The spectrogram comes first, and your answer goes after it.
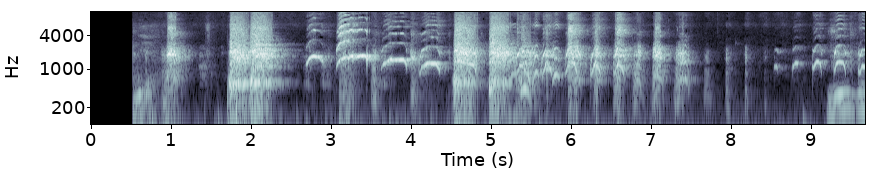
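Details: Three 16-day-old Hokkaido dog puppies, a brindle female, a brindle male and a red female, give rapid high squeals and short arched whines, with bursts of sharper yelps packed closely together. A brief murmur of voices follows at the end.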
